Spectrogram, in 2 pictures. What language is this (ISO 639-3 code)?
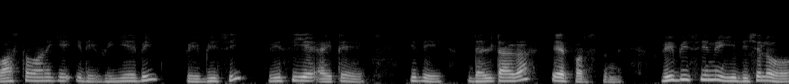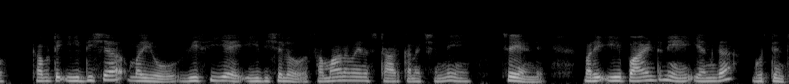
tel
